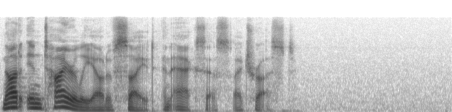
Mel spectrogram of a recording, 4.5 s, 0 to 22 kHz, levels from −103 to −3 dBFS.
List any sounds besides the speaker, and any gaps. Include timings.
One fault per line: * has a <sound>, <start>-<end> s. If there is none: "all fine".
all fine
